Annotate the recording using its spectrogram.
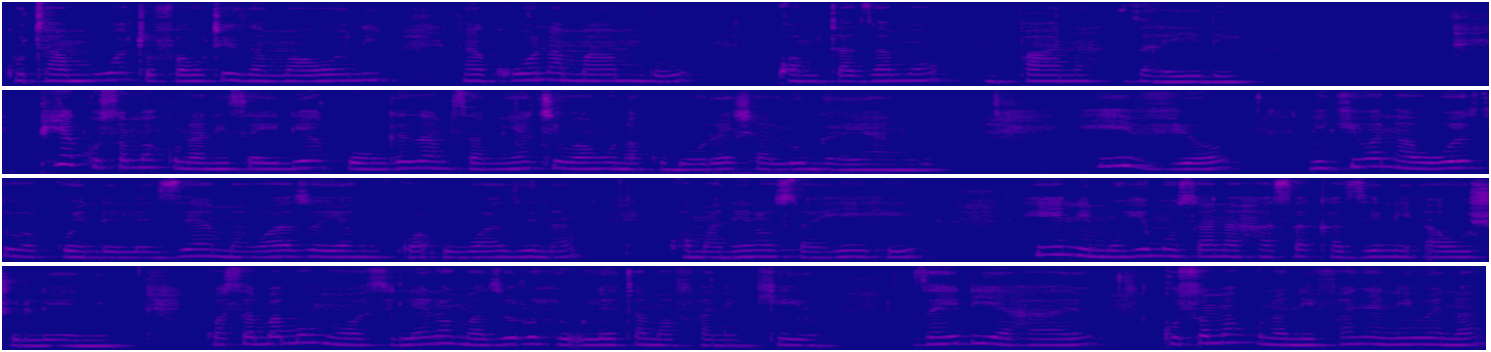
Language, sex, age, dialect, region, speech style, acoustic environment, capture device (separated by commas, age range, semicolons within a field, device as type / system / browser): Swahili, female, 18-24, Kenya - Nairobi Sheng-influenced, Kenya, relaxed, silence, desktop / Windows / Chrome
